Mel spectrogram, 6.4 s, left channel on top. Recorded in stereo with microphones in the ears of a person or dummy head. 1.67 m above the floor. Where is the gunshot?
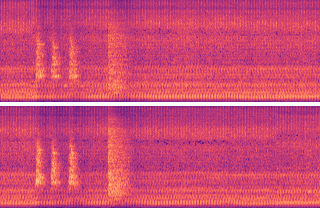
50° right (ahead or behind), 4.5 m.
